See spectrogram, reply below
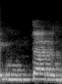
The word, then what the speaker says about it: Mukta: My name is actually Mukta Rudravajula.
